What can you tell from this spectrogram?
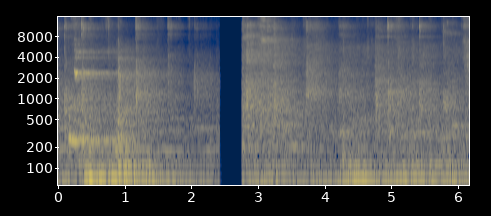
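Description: Table tennis rally: the ball clicking off the paddles and bouncing on the table in a quick, irregular run of sharp ticks. The sound cuts out completely for a moment about two and a half seconds in, then the ticking picks up again.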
